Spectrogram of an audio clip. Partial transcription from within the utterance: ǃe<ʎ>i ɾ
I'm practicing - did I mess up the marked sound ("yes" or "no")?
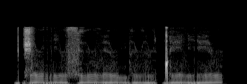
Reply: yes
